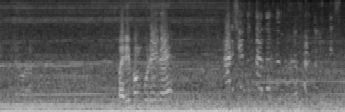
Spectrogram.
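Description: An auto rickshaw engine drones steadily while riding through Nashik, loud and continuous under lively voices talking and calling out throughout.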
